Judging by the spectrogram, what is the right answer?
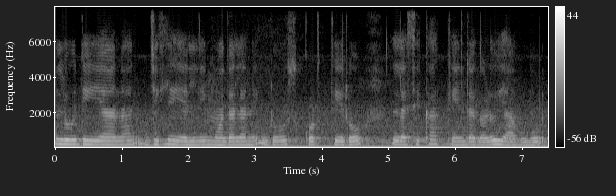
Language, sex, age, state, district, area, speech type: Kannada, female, 18-30, Karnataka, Chitradurga, rural, read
